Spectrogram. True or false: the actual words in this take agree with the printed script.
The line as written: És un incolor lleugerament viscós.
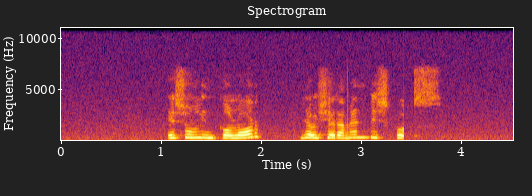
true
